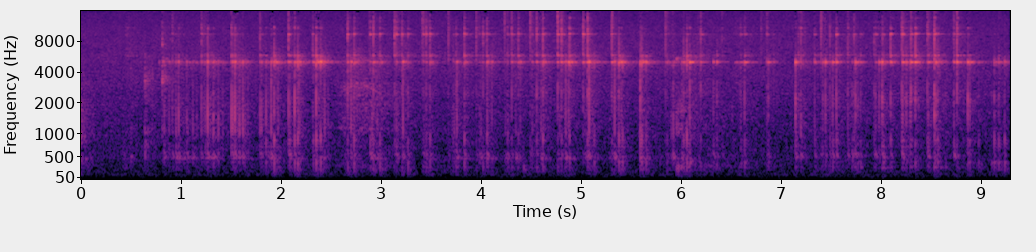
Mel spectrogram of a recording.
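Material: Glass.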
